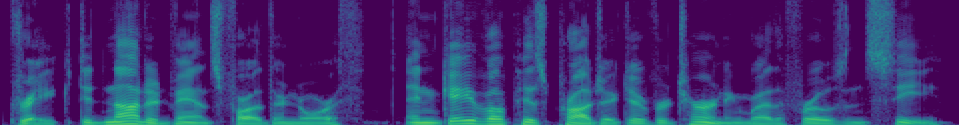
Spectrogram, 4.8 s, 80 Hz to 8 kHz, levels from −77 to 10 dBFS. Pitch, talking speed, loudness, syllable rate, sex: 115 Hz, 215 wpm, -20 LUFS, 5.6 syllables/s, male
